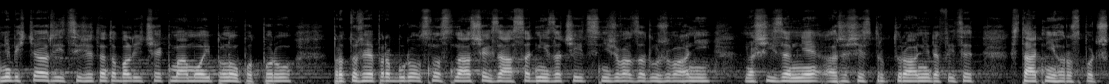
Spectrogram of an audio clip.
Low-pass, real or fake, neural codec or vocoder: 14.4 kHz; real; none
